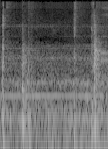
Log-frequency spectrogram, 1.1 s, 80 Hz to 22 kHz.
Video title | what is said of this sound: How to Make 100% Whole Wheat Bread in a Kitchenaid Mixer (or by hand) | when it's not done it's just more of a dead sounding thud this sounds more Hollow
